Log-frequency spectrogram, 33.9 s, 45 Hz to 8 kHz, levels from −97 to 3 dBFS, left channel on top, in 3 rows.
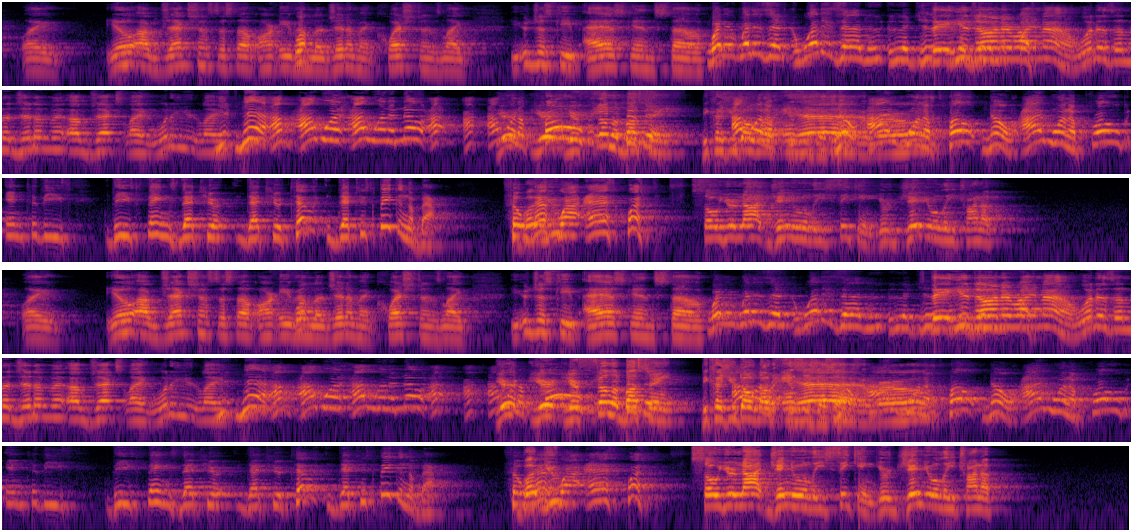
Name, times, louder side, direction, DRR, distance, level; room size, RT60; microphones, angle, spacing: voice 1, 0.2-0.6 1.1-4.6 5.1-7.0 9.3-13.6 19.2-20.6, right 2 dB, 15° right, 11 dB, 0.4 m, -30 dB
voice 2, 7.1-10.3 13.4-17.9 18.6-19.0 19.6-23.2 23.6-26.9 27.6-29.0, left 4 dB, 70° left, 10 dB, 0.8 m, -29 dB
voice 3, 16.2-18.0 18.3-19.8 27.8-28.2 29.5-32.5, right 5 dB, 70° right, 13 dB, 0.6 m, -27 dB
10.0 x 6.3 x 8.3 m, 0.91 s
head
